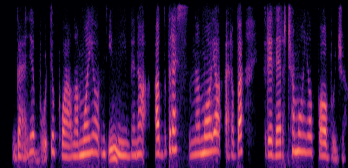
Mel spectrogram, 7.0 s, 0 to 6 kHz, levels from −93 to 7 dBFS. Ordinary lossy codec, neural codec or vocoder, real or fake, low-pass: Opus, 32 kbps; codec, 16 kHz, 0.5 kbps, X-Codec, HuBERT features, trained on LibriSpeech; fake; 5.4 kHz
